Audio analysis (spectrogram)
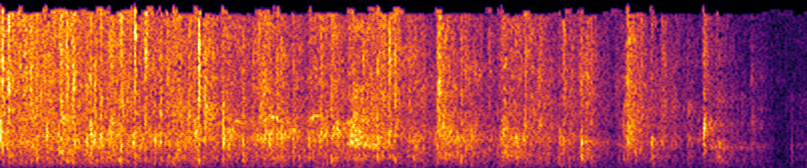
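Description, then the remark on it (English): An audience applauds loudly as three guests come up at an evening gathering, with dense overlapping claps filling the space for several seconds before thinning and fading out toward the end. “Do we give them a nice big round of applause as they come up tonight?”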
